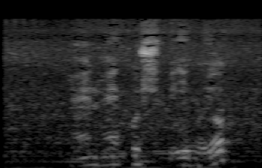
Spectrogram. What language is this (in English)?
Loarki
